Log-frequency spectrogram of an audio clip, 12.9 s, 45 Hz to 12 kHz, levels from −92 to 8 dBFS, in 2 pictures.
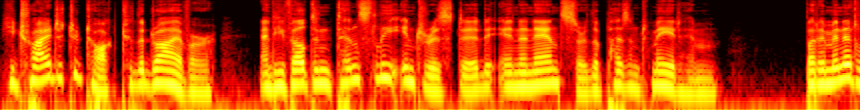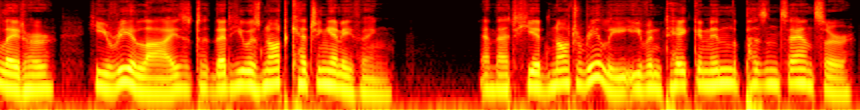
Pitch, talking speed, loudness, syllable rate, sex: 150 Hz, 200 wpm, -18 LUFS, 5.8 syllables/s, male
